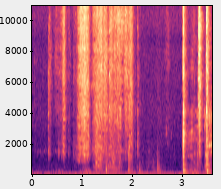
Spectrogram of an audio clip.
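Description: Paper rustles and crinkles softly as it is handled.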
